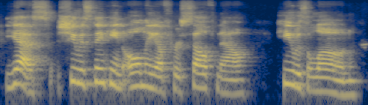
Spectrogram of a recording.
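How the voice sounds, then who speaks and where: A woman reads a novel aloud in a steady, even, measured way. Her voice sits at medium pitch, and the recording has a roomy echo.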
